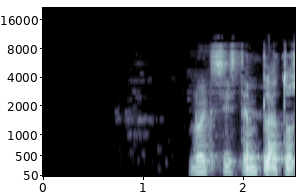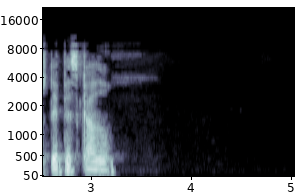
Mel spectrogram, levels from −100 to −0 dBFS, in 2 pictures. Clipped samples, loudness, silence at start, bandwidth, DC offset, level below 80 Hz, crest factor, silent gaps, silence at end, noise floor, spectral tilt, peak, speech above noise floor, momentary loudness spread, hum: under 0.1%; -17 LUFS; 1.45 s; 10 kHz; under 0.1%; -54 dBFS; 20 dB; none; 1.8 s; under -90 dBFS; -3.5 dB/octave; 0 dBFS; over 73 dB; 10 LU; none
